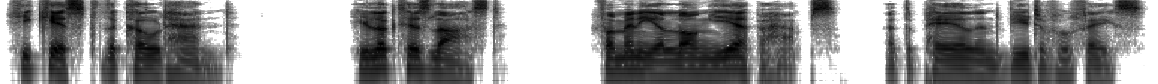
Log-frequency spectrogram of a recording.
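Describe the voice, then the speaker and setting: A man with a fairly low voice narrates period fiction. He is a measured, dramatic storyteller, and the recording is dry and close, as in a studio audiobook. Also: no room sound. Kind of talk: scripted literary narration.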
